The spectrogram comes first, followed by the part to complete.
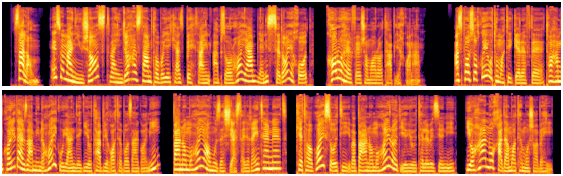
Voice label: Farsi

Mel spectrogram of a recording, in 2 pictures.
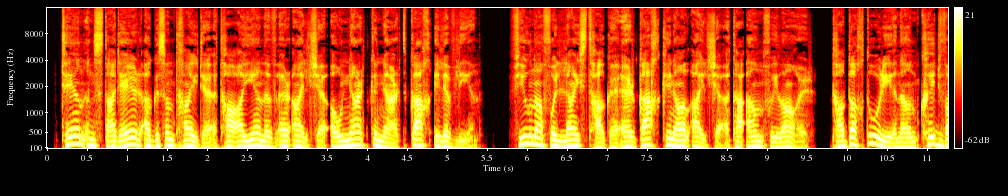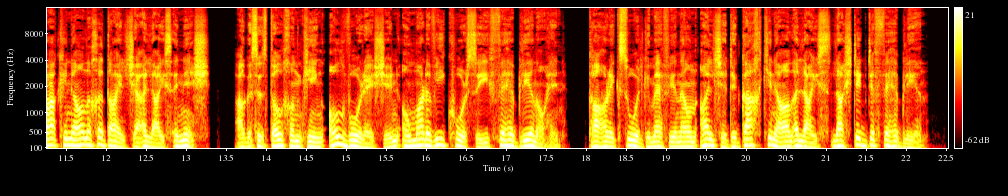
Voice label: Gaelic

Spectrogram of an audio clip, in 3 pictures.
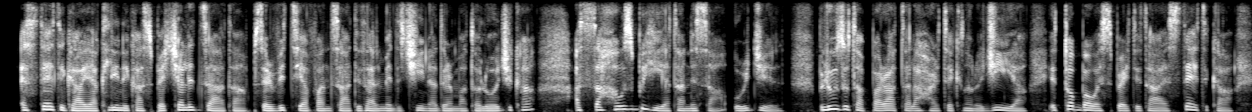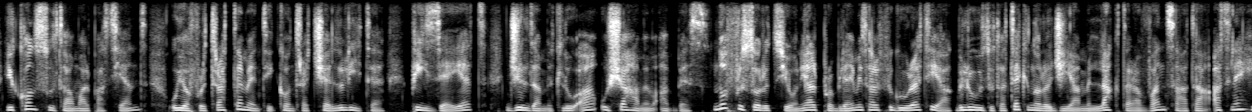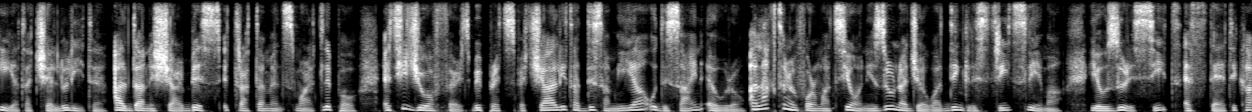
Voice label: MALTESE

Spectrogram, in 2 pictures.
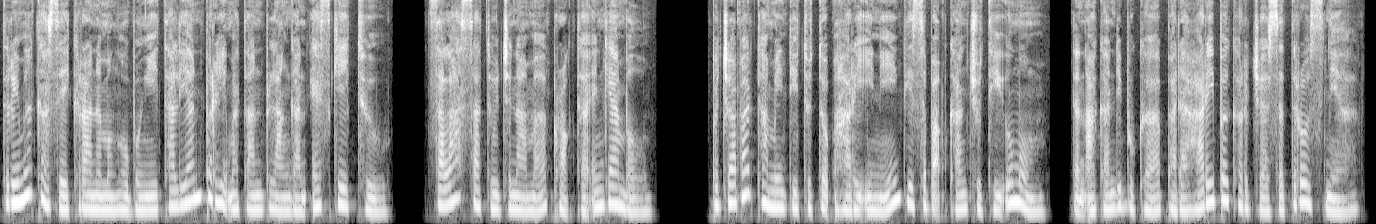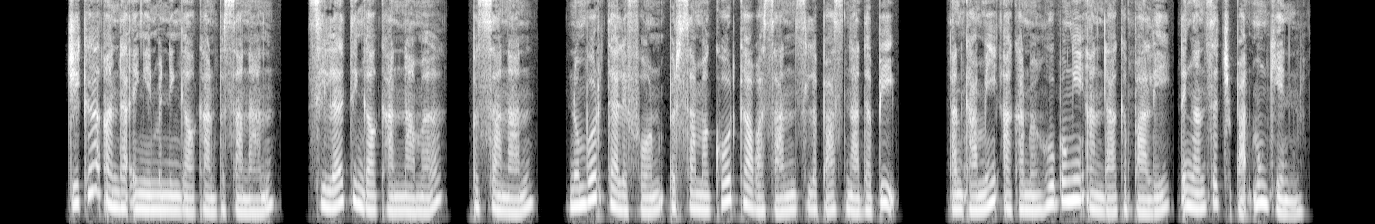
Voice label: IVR; ProctorGamble

